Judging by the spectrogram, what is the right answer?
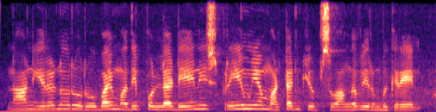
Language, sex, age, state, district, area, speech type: Tamil, female, 18-30, Tamil Nadu, Cuddalore, rural, read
